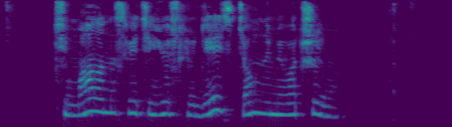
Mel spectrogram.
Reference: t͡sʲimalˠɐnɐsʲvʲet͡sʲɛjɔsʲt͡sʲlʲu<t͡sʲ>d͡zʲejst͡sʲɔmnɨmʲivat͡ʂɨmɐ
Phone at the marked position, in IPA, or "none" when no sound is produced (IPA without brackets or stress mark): none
